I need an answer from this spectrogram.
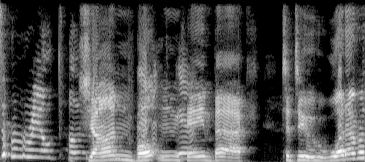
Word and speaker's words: Bolton: we're looking at and it's pronounced boson that's true you are right you um you are correct I am Crossing off giving John Bolton another job but even though I knew it wasn't notable how do we know he's not a boson we don't know that's what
